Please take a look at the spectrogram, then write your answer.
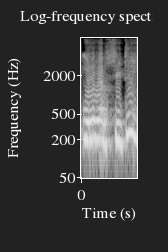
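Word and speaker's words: university: यह यूनिवर्सिटी जो है इसका आप देख रहे हैं कि यू शब्द है। लेकिन इसका उच्चारण क्या होता है? यू होता है। इसलिए ये 2024 में आया था। तो इसके लिए हम लोग क्या करेंगे? एन यूनिवर्सिटी नहीं होगा। यू नहीं होता है। माने इसका उच्चारण इ य यू होता है।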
